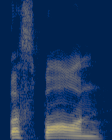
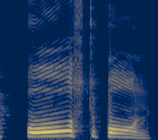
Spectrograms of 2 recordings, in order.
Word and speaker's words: postpone: बहुत से स्टूडेंट्स इसे बोल देते हैं पोस्टपोन, गलत है वो। इसका सही प्रोनाउंसिएशन होता है पस्पॉन। मतलब टी, ये जो टी है इसमें टी को आपने नहीं बोलना, पस्पॉन। ठीक है? पोस्टपोन नहीं, पस्पॉन। अब ये हमारे पास वर्ब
